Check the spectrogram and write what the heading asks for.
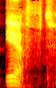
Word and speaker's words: IFTTT: IFT. – Yeah. – Well, how is that spelled? – IFTTT. They say it's pronounced like gift without the G.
